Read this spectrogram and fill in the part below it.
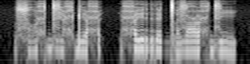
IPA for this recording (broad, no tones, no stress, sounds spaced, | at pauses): s ɔ̤ ħ d͡z e̤ ħ ɖ e ħ | ħ e r ɛ ɡ͡ǀ a z ʕ ɯ ħ d͡z i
